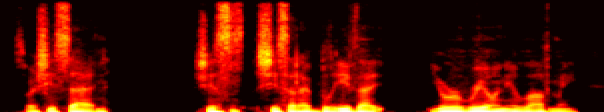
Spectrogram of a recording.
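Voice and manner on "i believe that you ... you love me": whispered words. Retelling a girl's prayer, quoting the words she spoke: retelling a whisper. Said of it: "She whispered that".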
